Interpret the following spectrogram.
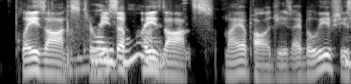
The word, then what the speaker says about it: Plaisance: Teresa Plicence is listed as a forward, so maybe her. She's 6'5". So I mean, maybe Plicence. Oh, wait, right, yeah. Hold on. The pronunciation guide is Plaisance. Teresa Plaisance.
